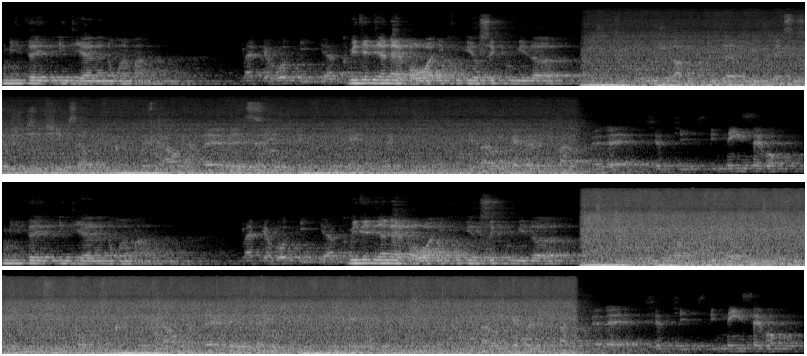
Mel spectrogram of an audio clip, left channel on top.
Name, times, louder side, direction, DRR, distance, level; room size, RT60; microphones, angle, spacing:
voice 1, 0.0-1.6 3.5-5.6 6.3-9.2 10.2-10.8, left 1 dB, 25° left, 1 dB, 1.0 m, -28 dB
voice 2, 2.4-3.4 9.4-15.7, right 1 dB, 15° right, -1 dB, 1.5 m, -34 dB
sound 1, 5.8-13.8, right 3 dB, 85° right, 0.6 m, -25 dB
16.0 x 5.8 x 6.3 m, 2.3 s
head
